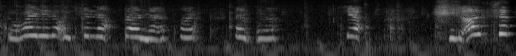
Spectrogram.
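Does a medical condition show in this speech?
Yes: cerebral palsy; not quadriplegic.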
